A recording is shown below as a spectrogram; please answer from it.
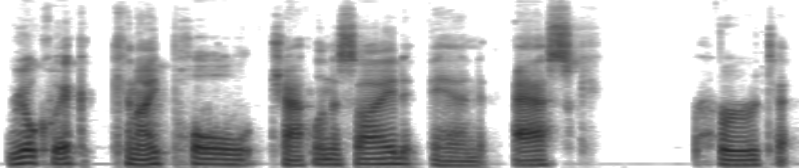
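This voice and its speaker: Slow, low-voiced man at game table. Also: steady tone. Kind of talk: casual table talk.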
